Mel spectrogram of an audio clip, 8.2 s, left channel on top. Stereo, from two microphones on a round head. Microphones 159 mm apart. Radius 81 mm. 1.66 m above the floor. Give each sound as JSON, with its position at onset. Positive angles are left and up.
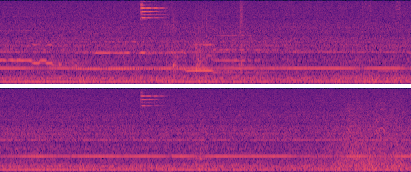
{"t": 2.8, "sound": "a bell", "side_deg": 35}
